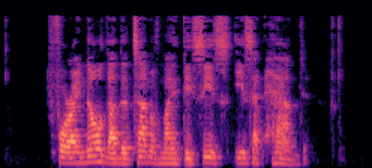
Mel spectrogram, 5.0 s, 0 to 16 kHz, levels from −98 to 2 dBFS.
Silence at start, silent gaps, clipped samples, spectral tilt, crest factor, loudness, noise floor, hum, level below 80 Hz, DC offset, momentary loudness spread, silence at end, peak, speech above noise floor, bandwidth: 0.65 s; none; under 0.1%; -3.5 dB/octave; 20 dB; -26 LUFS; -85 dBFS; none; -66 dBFS; under 0.1%; 7 LU; 0.9 s; -6 dBFS; 60 dB; 11.5 kHz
